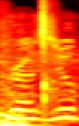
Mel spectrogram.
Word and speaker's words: Rousseau: How do you pronounce it? Ako ang Rousseau. Rosu, but she's called Ellie.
